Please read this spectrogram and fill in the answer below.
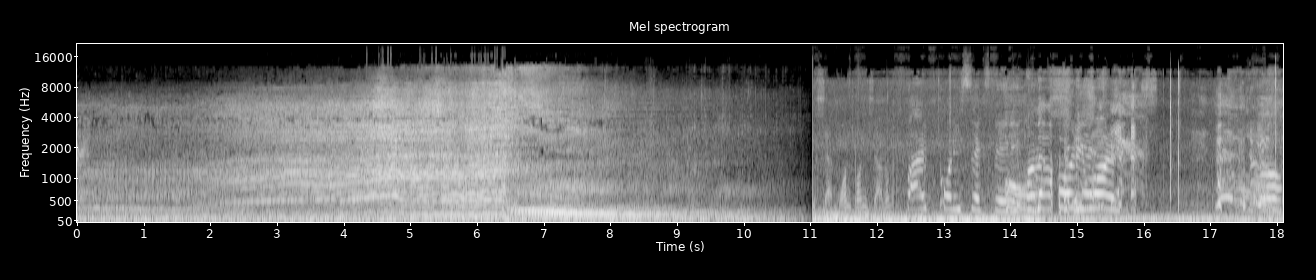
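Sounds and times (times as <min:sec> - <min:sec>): drag car engine revving: 0:00.0 - 0:09.8.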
